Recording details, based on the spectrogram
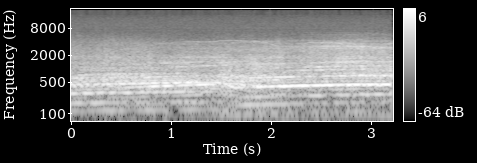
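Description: Pro Stock cars at the 1992 NHRA Gatornationals in Gainesville, Florida, launch side by side from the start line in a sustained loud engine roar with rising revs and no voices.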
